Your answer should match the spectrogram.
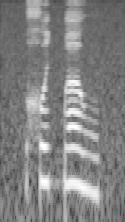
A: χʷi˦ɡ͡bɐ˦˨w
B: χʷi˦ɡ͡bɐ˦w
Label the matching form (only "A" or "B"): A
